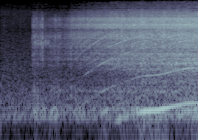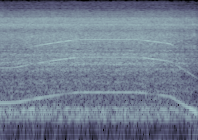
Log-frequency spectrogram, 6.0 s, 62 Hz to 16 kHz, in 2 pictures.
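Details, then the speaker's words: Erbauer 18V brushless drill on a generic AliExpress replacement driver board, wires joined together and connected: motor whine climbs smoothly as the trigger is squeezed, holds, then eases down; variable speed finally works. "And we've got variables B. Look at that. That's about as fast as I walk."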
